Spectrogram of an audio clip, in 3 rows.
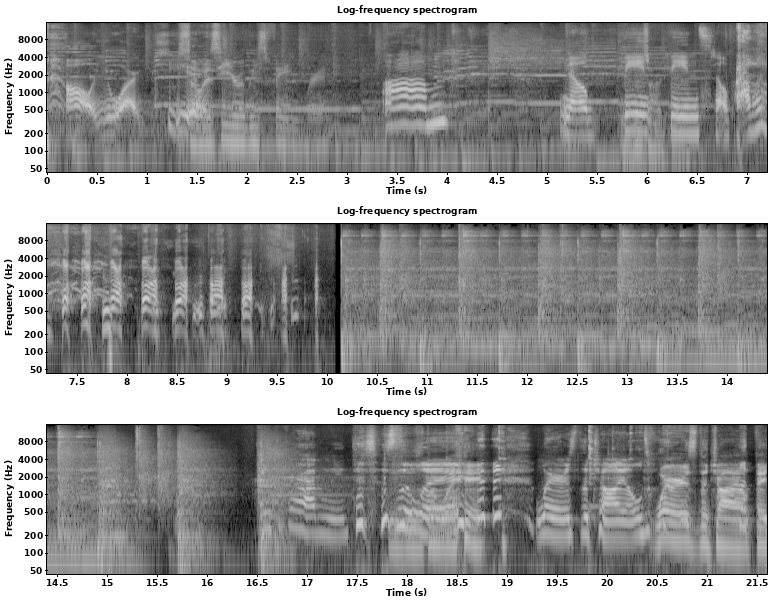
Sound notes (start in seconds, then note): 6.9 laughing; 10.2 upbeat music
